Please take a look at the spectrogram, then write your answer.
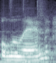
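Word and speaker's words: Olyn: O name for this girls list, we have Olin, spelled O-L-Y-N, Olin.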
